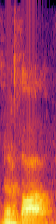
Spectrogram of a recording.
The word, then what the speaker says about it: Nerval: what it looks like, Nerval, in 10 years. Did I pronounce that right? Nerval, yeah. Thank you. Nerval. The Punjabi pronunciation is Nerval. Okay, I don't expect you to say that.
